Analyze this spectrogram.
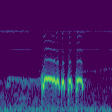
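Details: Lure call of a wild female zebra dove summoning males: a soft held tone, then a loud stretched coo and three brief, evenly spaced coos at matching pitch.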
